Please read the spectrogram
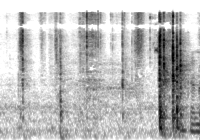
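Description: A few light, separate clicks and taps of card stock being handled and pressed down on a paper-crafting mat.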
